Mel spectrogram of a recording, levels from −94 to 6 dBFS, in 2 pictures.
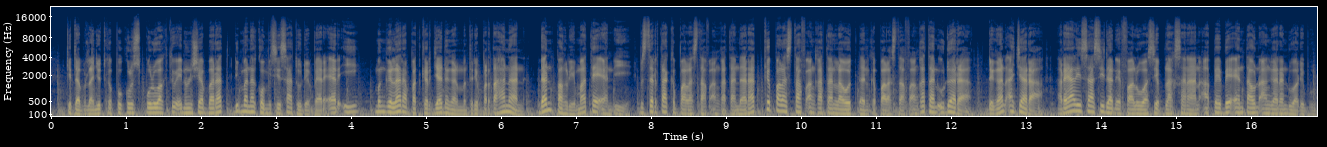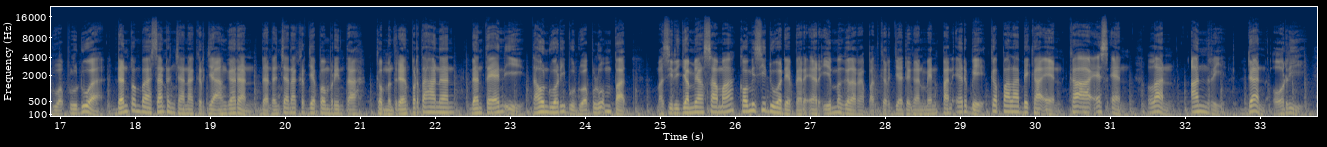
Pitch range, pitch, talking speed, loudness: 110-150 Hz, 130 Hz, 150 wpm, -27 LUFS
